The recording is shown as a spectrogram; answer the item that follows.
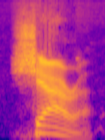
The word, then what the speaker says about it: Schara: Schara. So the C is silent then.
